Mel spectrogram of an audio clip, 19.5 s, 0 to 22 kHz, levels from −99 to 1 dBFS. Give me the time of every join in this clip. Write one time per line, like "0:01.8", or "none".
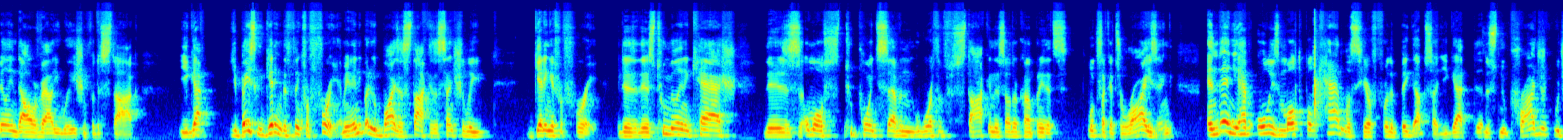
none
